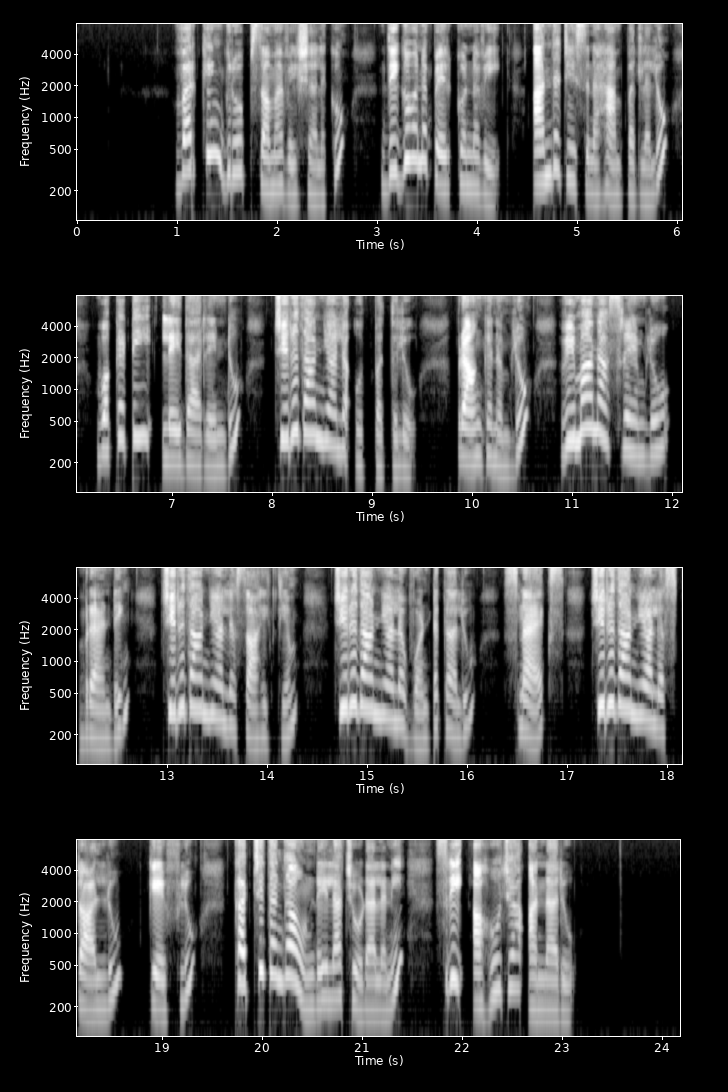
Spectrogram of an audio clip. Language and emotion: Telugu, neutral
